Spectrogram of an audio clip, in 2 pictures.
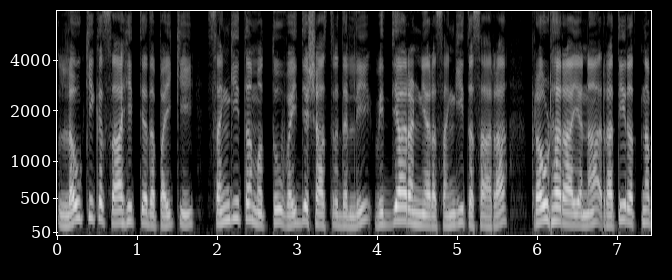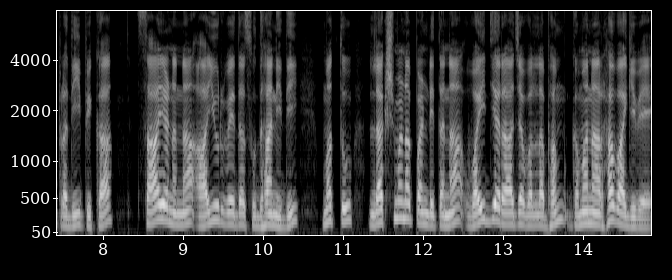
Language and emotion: Kannada, neutral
